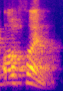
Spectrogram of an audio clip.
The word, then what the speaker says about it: often: Often में T silent रहता है often हमेशा. he- keep this thing in mind. ऑफ्टन में टी साइलेंट है. ऑफन.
